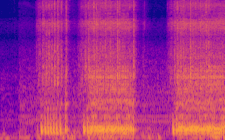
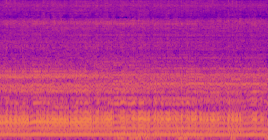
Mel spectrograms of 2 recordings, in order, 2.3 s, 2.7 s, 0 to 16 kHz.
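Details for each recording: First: Used Traxxas T-Maxx 2.5 nitro engine, fuel tank confirmed sealed, idle screw at minimum and carburetor fully closed: short fast buzzy bursts whose pitch never settles low; idles too high, owner suspects an air leak. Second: Used Traxxas T-Maxx nitro engine whose low-speed needle was turned about a turn too far in, now backed out: it starts and holds a steady, buzzy idle set slightly high, even without stumbling, running well.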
